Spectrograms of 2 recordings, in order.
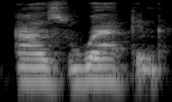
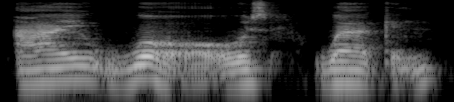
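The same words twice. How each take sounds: First: The word 'was' has a short schwa vowel. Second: The word 'was' has a long, full vowel. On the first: "Very short, the weak form" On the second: "Instead of saying"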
